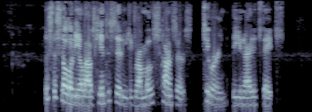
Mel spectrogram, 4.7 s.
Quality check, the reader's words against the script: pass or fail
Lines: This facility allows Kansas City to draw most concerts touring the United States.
pass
